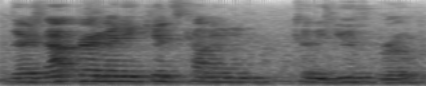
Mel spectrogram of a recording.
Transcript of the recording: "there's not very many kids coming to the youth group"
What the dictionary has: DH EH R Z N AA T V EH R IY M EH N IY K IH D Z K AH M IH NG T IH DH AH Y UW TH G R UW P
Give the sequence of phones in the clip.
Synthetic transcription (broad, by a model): DH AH R Z N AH T V EH R IY M EH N IY K IH D Z K AH M IH NG T IH DH AH Y UW TH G R UW P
